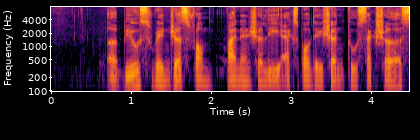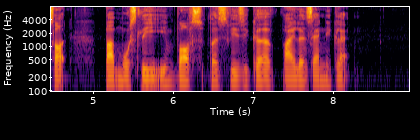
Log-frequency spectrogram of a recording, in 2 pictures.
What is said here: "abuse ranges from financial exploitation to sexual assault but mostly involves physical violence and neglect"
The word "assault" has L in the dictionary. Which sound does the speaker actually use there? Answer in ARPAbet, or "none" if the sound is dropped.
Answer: none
